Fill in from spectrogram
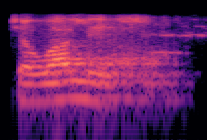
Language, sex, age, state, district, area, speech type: Maithili, male, 18-30, Bihar, Begusarai, rural, conversation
